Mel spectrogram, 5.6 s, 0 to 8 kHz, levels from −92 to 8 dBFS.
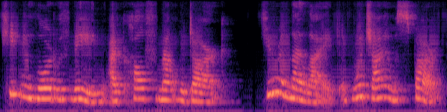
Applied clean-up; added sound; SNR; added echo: neural separator model SepFormer DNS4.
